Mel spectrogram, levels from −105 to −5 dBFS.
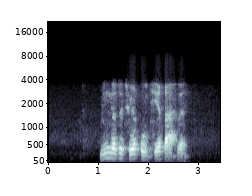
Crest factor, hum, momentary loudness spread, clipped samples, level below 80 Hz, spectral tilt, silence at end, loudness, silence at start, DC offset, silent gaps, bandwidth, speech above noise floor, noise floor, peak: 18 dB; none; 10 LU; under 0.1%; -74 dBFS; -9 dB/octave; 0.7 s; -19 LUFS; 1.05 s; under 0.1%; none; 3.8 kHz; 54 dB; -72 dBFS; -2 dBFS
